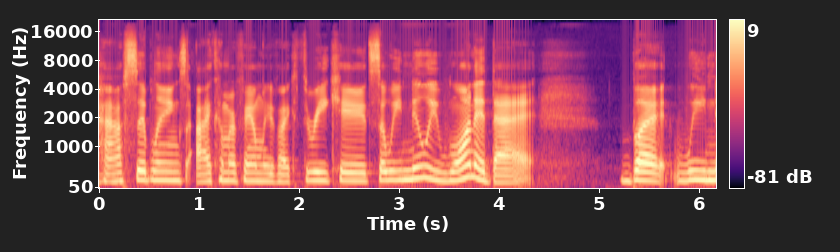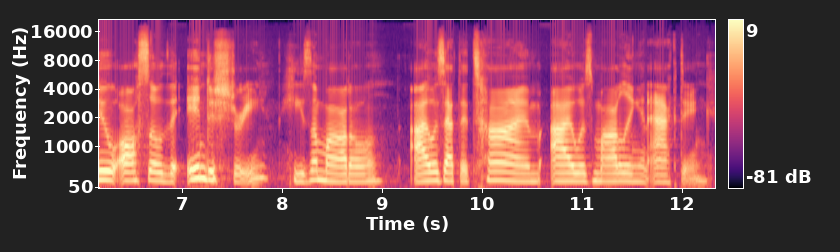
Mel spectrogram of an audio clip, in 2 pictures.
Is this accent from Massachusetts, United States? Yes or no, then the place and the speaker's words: no; Detroit, Michigan, United States; moved away as an adult; also born or lived in Chicago / New York; now in Los Angeles, United States; I lived in Chicago for, for school, but I'm originally from Detroit.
